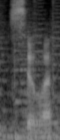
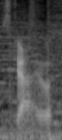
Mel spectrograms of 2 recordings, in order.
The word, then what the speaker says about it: Scylla: It's pronounced Scylla like Scylla. Oh, okay. Scylla. Not Skylar. Yeah, there's actually there's a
